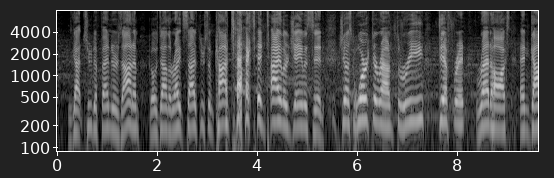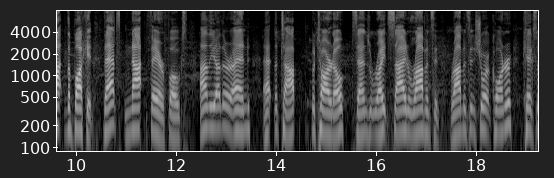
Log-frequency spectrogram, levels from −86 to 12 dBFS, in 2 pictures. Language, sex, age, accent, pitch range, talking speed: English, male, 30-49, American, 160-205 Hz, 150 wpm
